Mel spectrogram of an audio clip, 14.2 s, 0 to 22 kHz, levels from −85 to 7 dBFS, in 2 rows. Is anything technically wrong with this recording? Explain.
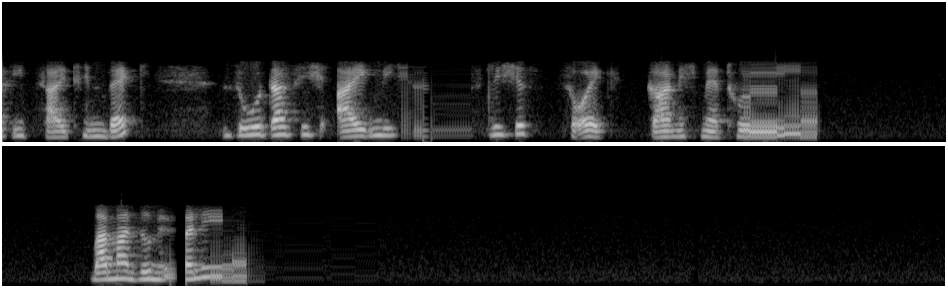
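Yes. There are two kinds of fault.

From 3.00 to 3.54 s, 5.57 to 6.15 s and 8.65 to 9.97 s, the sound becomes a rigid, metallic 50 Hz buzz: robotic sound from repeated short buffers. This is likely caused by audio arriving too seldom, so a roughly 20 ms chunk is repeated in place of the real signal. That happens throughout the first stretch and for most of the other two.

At 3.16 s (60 ms), 8.34 s (120 ms) and 12.26 s (40 ms) there is packet loss with pitch repetition. The last pitch period is held and faded. The short gaps give a held, buzzy note. The 120 ms gap fades to silence before speech cross-fades back.

The G.711 telephone band, about 150 Hz to 3.4 kHz, is audible throughout.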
